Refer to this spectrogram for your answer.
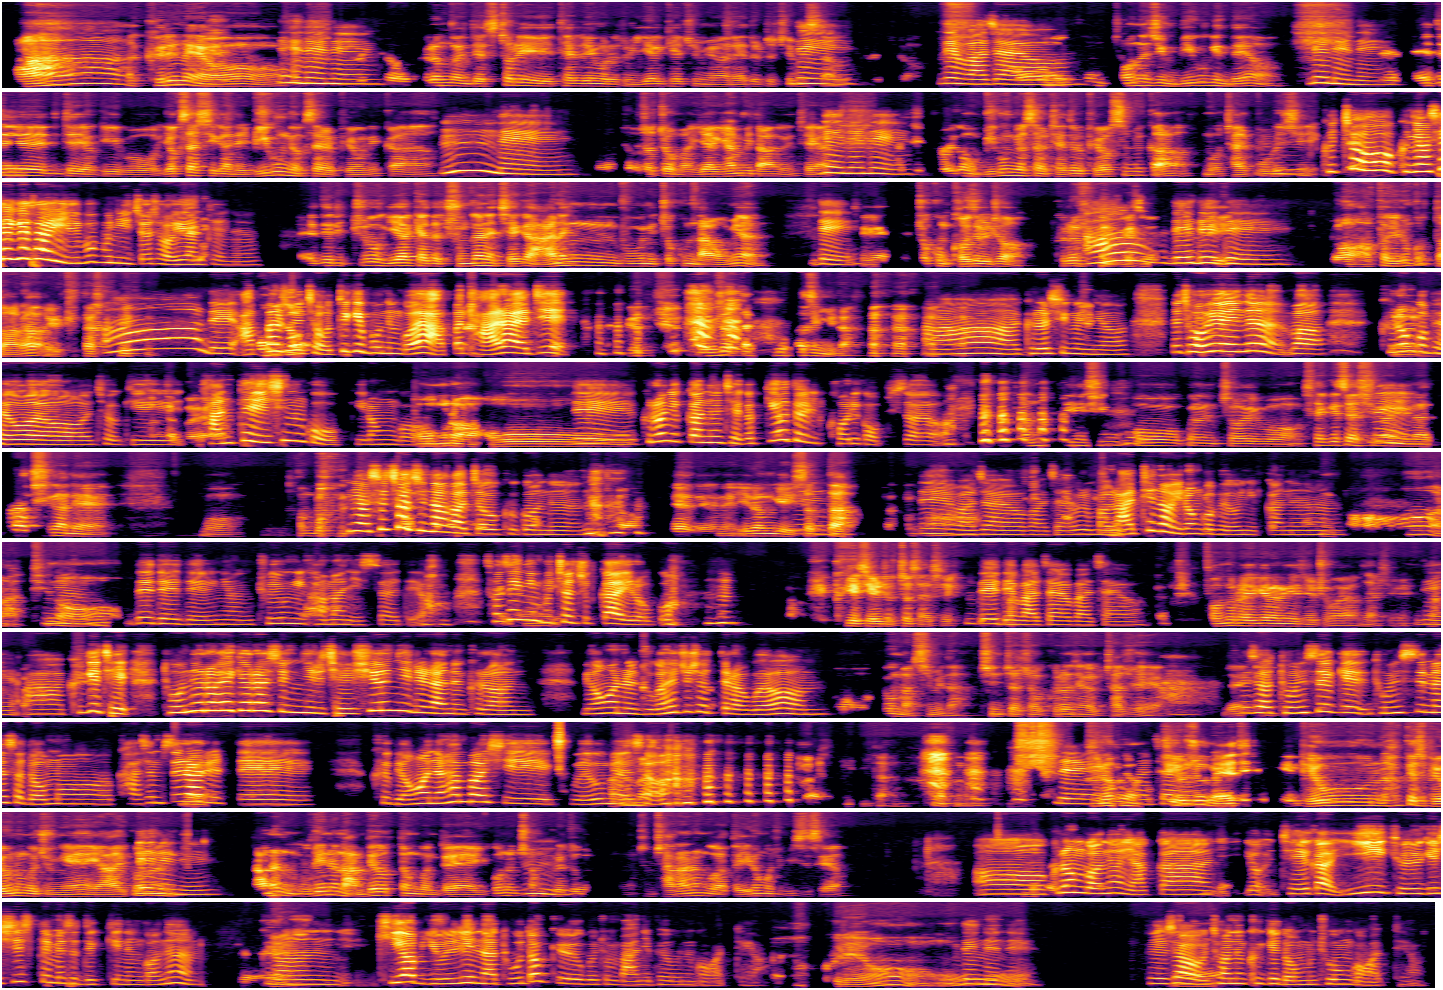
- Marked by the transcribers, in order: other background noise; distorted speech; tapping; laughing while speaking: "그러면"; laughing while speaking: "하면"; laugh; laugh; laugh; laugh; unintelligible speech; unintelligible speech; laughing while speaking: "돼요"; unintelligible speech; laugh; laugh; laugh
- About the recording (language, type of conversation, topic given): Korean, unstructured, 학교에서 배운 내용은 실제 생활에 어떻게 도움이 되나요?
